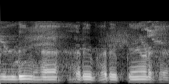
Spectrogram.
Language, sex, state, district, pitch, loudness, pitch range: Hindi, male, Chhattisgarh, Rajnandgaon, 120 Hz, -16 LUFS, 115-120 Hz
